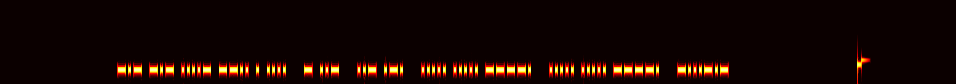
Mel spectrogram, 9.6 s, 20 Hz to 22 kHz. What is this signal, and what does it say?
Morse code, heard as a keyed tone, about 44 wpm, 690 Hz. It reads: KK4ZEH TU UR 559 559 <BK>
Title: SOTA QSO Practice 45wpm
